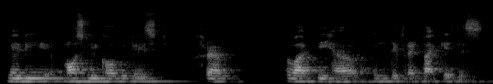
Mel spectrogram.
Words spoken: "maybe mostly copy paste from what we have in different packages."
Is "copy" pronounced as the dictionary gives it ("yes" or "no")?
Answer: no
